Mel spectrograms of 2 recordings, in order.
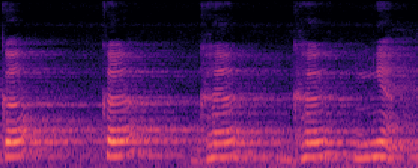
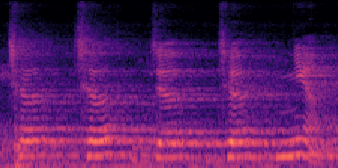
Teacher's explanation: क पीछे था, च उससे थोड़ा आगे है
